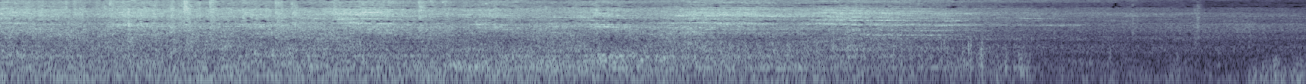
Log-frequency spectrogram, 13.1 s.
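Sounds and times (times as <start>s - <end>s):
train wheels rumbling and clattering: 0.0s - 13.0s
high wheel squeal: 2.7s - 12.0s.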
